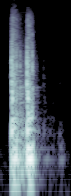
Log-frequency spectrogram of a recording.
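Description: Two quick heavy thuds of a locked door being tried and rattled at a play reading, close and loud, followed by a brief faint trailing sound and silence.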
